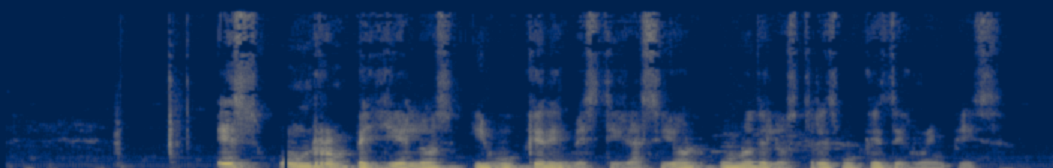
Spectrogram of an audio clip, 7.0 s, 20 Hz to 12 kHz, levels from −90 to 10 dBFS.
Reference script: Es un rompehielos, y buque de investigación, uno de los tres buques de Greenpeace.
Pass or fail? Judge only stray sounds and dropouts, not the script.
fail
